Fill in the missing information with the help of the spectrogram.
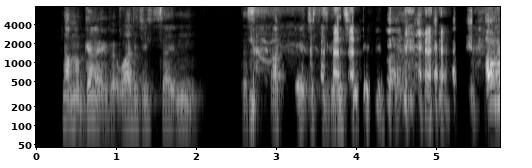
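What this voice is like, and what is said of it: Usual voice. Nothing is said of it.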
